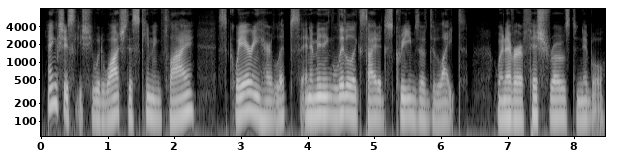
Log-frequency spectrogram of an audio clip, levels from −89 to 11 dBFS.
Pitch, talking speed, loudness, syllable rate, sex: 120 Hz, 165 wpm, -19 LUFS, 4.8 syllables/s, male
